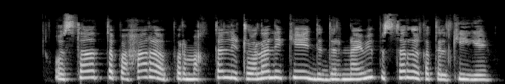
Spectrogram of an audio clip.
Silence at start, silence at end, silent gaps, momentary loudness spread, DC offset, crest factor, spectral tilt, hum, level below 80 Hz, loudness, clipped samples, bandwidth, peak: 0.55 s; 0.15 s; none; 4 LU; under 0.1%; 12 dB; -3 dB/octave; none; -60 dBFS; -12 LUFS; under 0.1%; 11.5 kHz; 0 dBFS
